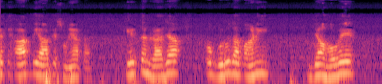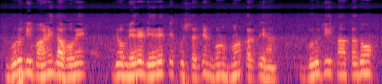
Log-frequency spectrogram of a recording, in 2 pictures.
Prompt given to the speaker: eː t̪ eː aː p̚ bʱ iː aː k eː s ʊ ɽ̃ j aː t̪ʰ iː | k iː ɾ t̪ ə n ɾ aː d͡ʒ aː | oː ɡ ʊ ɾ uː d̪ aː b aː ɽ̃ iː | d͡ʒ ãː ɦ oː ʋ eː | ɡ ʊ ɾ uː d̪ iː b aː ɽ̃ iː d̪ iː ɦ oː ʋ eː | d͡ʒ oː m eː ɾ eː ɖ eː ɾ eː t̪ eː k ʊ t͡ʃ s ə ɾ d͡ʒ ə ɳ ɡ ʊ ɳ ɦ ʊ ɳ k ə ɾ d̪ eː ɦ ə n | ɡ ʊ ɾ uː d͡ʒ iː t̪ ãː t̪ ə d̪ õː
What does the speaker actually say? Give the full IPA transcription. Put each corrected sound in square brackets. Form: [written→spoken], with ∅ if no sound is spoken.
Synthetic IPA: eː t̪ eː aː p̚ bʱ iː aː k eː s ʊ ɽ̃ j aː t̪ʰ [iː→aː] | k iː ɾ t̪ ə n ɾ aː d͡ʒ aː | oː ɡ ʊ ɾ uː d̪ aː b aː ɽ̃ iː | d͡ʒ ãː ɦ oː ʋ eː | ɡ ʊ ɾ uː d̪ iː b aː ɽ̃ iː d̪ [iː→aː] ɦ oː ʋ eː | d͡ʒ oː m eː ɾ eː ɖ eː ɾ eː t̪ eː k ʊ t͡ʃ s ə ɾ d͡ʒ ə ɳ ɡ ʊ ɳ ɦ ʊ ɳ k ə ɾ d̪ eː ɦ ə n | ɡ ʊ ɾ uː d͡ʒ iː t̪ ãː t̪ ə d̪ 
